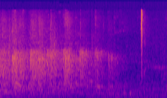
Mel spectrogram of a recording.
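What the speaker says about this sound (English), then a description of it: "Please give her a round of applause" Applause for a donor at an ISKCON New York fundraiser, fairly faint clapping from the room mixed with a voice speaking, fading toward the end with one sharp clap near the close.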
